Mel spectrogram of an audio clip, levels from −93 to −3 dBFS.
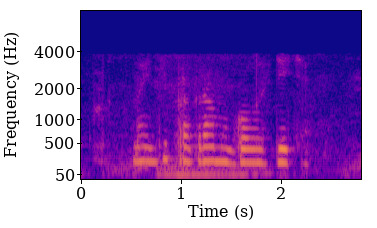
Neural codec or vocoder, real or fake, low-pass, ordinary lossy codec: none; real; 7.2 kHz; AAC, 16 kbps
